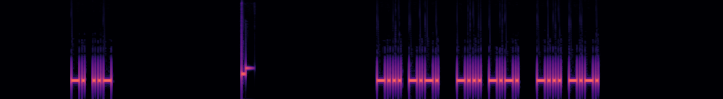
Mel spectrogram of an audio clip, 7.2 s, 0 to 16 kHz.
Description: Morse code, heard as a keyed tone, about 44 wpm, 700 Hz. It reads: NU BC BC BC
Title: Canadian Provinces and Territories - Repeated 3x - 45wpm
